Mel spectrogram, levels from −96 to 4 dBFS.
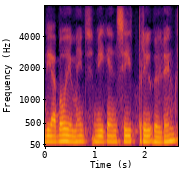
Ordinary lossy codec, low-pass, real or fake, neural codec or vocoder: none; none; fake; codec, 16 kHz, 1 kbps, FreqCodec, larger model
